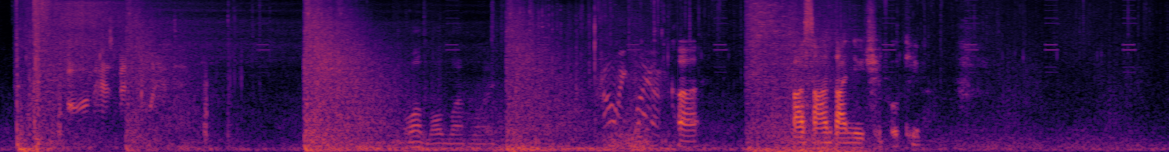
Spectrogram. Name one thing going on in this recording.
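A smoke grenade bursts and hisses nearby.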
